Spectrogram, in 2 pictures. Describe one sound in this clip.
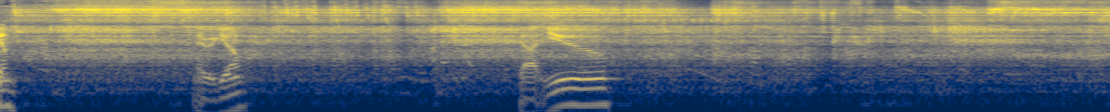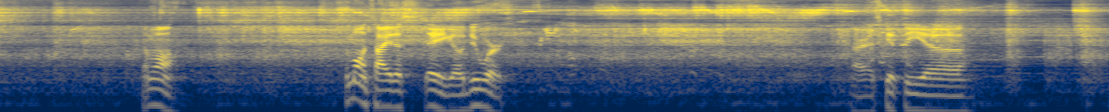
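Video game blasts and electronic effects play steadily.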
